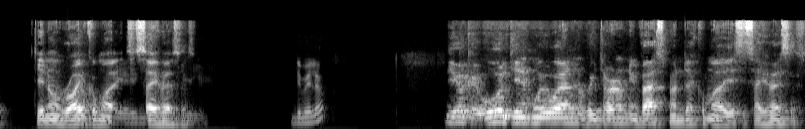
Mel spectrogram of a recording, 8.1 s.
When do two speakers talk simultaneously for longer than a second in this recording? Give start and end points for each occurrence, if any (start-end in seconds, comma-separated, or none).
0.6-2.0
